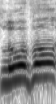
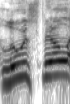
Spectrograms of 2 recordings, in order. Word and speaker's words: Louisville: And yes, it's pronounced Louisville. It's not Lewisville, as Arkansas is not our Kansas.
